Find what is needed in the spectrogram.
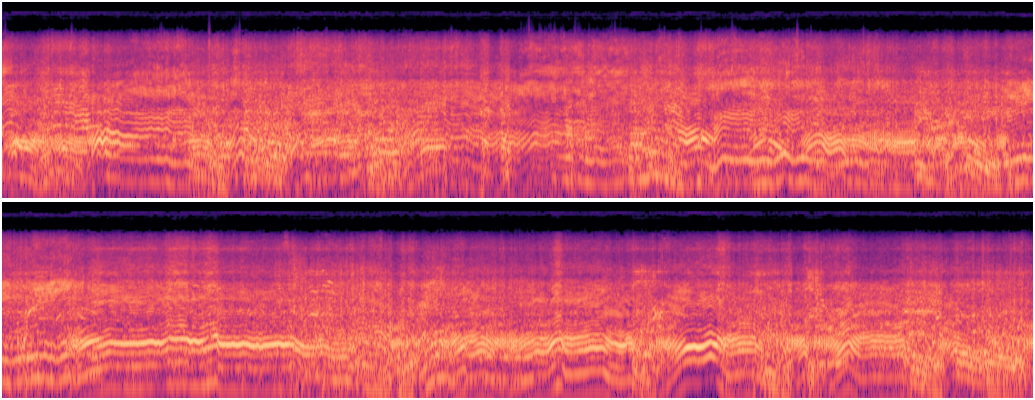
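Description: KTM dirt bike engine racing on an arenacross track, its pitch rising and falling over and over with throttle and gear changes, with other riders' motocross bikes running close by.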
